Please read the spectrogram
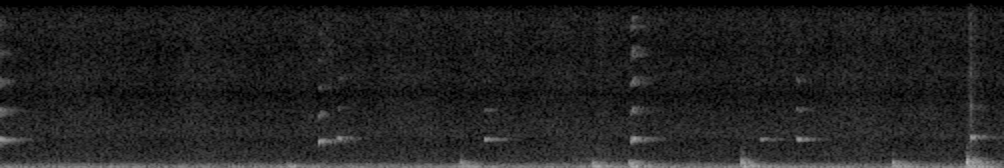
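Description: Dry-erase marker squeaking against a whiteboard in short, high chirps as axis lines and labels are drawn, with soft taps in between.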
